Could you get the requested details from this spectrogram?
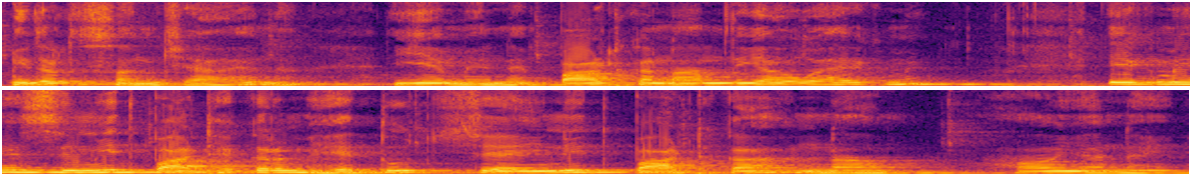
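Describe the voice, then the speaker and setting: Unhurried and warm, a man walks students through a lesson on a casual screen share, his mellow voice set slightly high. He covers one item after another, stopping again and again to confirm understanding. Noticeable bare-room echo colors the audio.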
